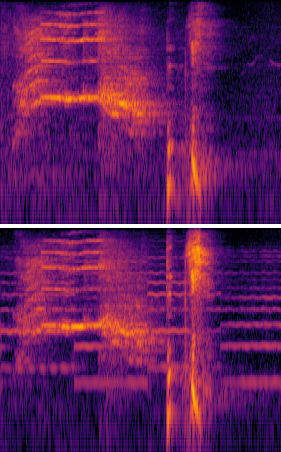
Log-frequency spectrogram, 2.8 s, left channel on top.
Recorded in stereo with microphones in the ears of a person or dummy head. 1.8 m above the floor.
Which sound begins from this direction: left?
A scream, at 0.1 s.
